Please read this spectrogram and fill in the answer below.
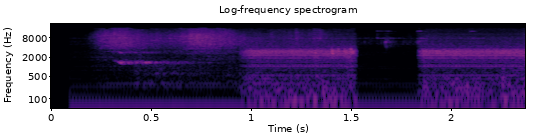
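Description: Faint electronic intro sound effect, a low hum with static-like hiss that turns buzzier about a second in, cuts out abruptly for a moment and then resumes.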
